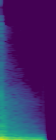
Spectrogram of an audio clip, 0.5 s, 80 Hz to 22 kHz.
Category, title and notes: Instrument samples > Percussion
drum-002 mid tom
My sister's mid tom with damper rubber ring. And I've removed the reverb. This audio still has a slight sense of space, possibly due to the recording distance.
drums, percussive, one-shot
